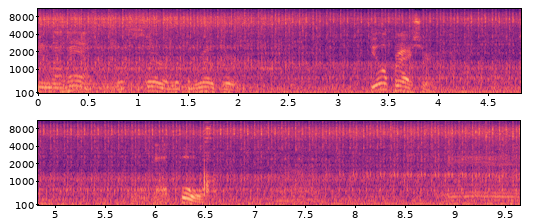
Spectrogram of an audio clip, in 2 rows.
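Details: YF 738S carburetor, restored and fitted to a CJ5 for a test run, running at an even, steady idle with no misses or stumbles; ignition points still need adjusting; normal idle.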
